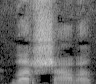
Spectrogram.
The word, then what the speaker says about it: Варшава: В польській мові наголос в більшості падає на передостанній склад, а у чеській на перший склад. Отже, Варшава, Катовице, Краків, Переми, Перемишель, Сосновець, Прага, Карлові Вари, Ліберець, кладно, Тепліц.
